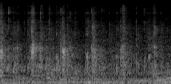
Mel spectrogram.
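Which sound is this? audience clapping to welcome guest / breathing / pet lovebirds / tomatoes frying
audience clapping to welcome guest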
